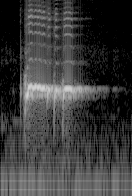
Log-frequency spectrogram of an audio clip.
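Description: A zebra dove gives one soft, fluttering coo of three quick pulses, then lets it trail off. A faint low hum runs underneath.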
